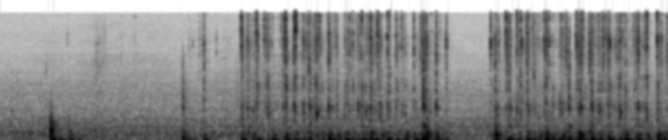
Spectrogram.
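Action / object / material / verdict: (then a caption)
tap / aluminium keyboard with plastic keys / aluminium, plastic / none. Fingertips type on a slim Apple Mac keyboard with an aluminium body and white plastic keys, first with one hand and then with both. A few isolated taps give way to rapid runs of short, bright clicks over a low background rumble, with a brief pause before the dense typing resumes.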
